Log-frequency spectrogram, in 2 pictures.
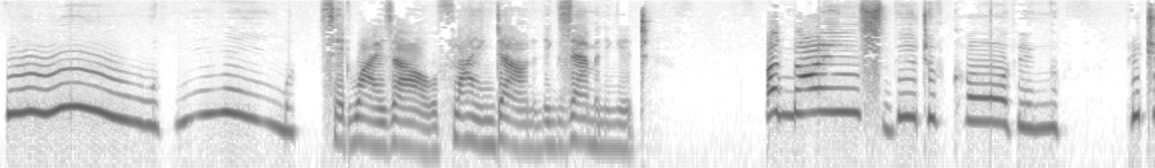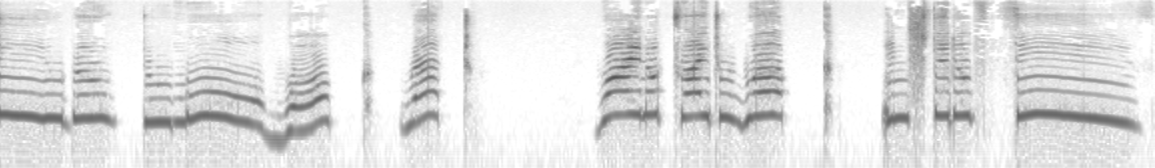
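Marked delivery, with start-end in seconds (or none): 0.0-2.2 high hooting ooh; owl hoot. A narrator's reading. Owl examining Rat's carving, hooting. 5.7-17.2 put-on slow, high, hooting old owl; Wise Owl voice. A narrator's reading. Owl scolding Rat for thieving, slow and hooting.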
